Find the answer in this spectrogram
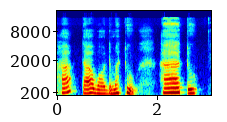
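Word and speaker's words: هَاتُوا: If you see there is a fatha before alif, and in this word tu there is a dhamma before wa sakina. So here this alif is madda, this waw is madda. Madda letters are the letters which we read by stretching them up to one alif. So you have to stretch here and here.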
